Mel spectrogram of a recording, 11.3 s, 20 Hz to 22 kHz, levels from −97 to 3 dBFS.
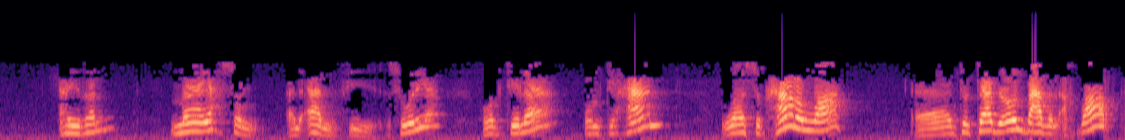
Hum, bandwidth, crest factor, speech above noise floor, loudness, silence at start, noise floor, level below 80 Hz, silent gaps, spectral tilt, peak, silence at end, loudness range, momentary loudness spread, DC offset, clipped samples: none; 4.3 kHz; 20 dB; 33 dB; -18 LUFS; 0.6 s; -51 dBFS; -52 dBFS; none; -8 dB/octave; 0 dBFS; 0.1 s; 6 LU; 19 LU; under 0.1%; under 0.1%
